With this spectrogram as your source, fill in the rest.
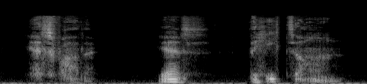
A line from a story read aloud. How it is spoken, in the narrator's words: she nodded her head and whispered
